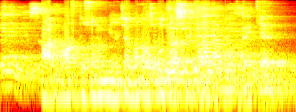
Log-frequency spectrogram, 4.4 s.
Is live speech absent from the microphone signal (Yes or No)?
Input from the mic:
No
